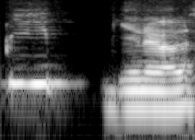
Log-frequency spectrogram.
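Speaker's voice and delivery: ordinary delivery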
